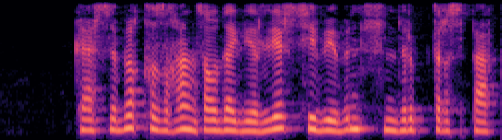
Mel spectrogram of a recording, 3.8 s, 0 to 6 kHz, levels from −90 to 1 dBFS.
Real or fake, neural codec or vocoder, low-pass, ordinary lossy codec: fake; codec, 16 kHz, 8 kbps, FreqCodec, larger model; 5.4 kHz; none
